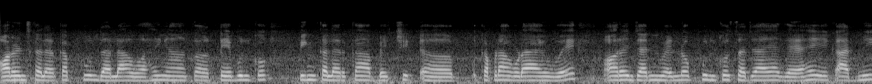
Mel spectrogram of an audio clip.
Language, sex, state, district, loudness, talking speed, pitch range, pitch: Hindi, female, Odisha, Sambalpur, -18 LUFS, 215 wpm, 185-205 Hz, 195 Hz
